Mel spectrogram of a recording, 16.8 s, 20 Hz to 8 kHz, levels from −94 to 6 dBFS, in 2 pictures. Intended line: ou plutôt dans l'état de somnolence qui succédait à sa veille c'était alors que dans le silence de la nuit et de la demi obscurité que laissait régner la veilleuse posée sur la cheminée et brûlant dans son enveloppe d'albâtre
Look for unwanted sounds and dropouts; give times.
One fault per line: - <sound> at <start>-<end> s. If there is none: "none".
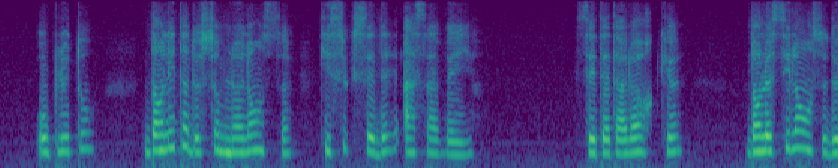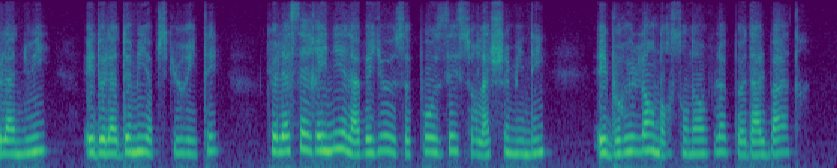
none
